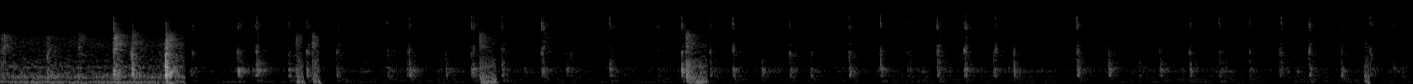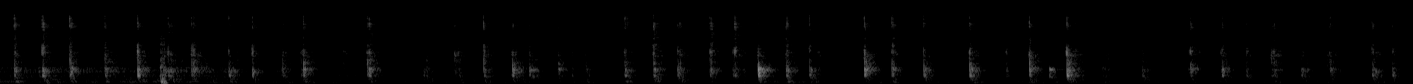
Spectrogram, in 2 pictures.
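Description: Tap-dance footwork on a hardwood floor: a long run of sharp clicks and taps, roughly two to four a second in an uneven rhythm, some struck harder than others. A steady rushing noise stops suddenly about two seconds in, with the loudest knock just as it ends.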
